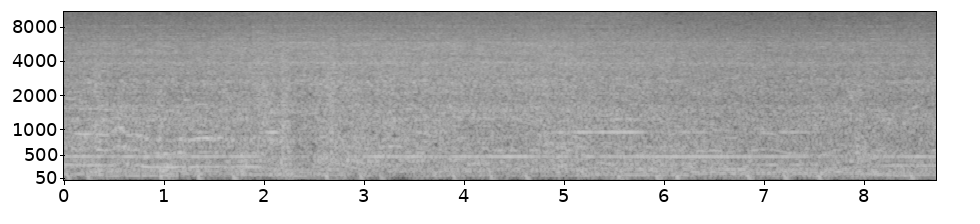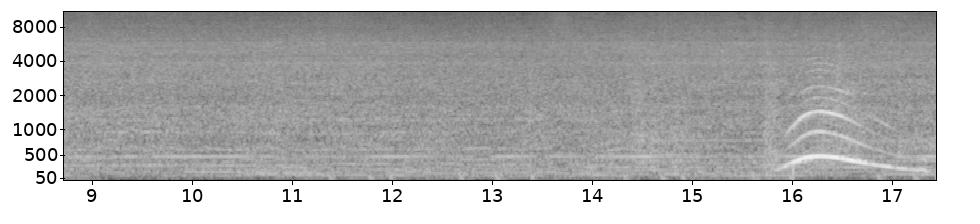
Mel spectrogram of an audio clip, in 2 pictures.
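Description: Steady whooshing noise with a faint steady hum underneath, holding an even level throughout, as from an appliance or air blower running in the room.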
